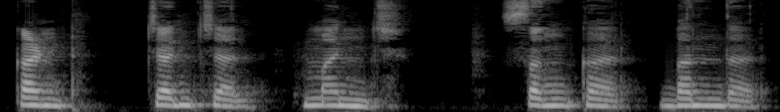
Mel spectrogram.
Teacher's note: जिन स्वरों का उच्चारण करते समय हवा नाक से निकलती है और उच्चारण को जोर से किया जाता है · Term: अनुस्वार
